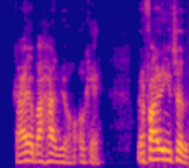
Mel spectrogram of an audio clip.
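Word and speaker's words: Caio Borralho: Kaio Bhalio. Kaio Bahalo.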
